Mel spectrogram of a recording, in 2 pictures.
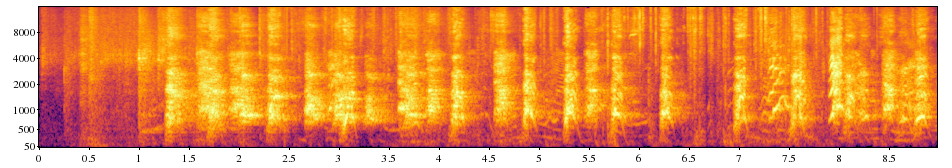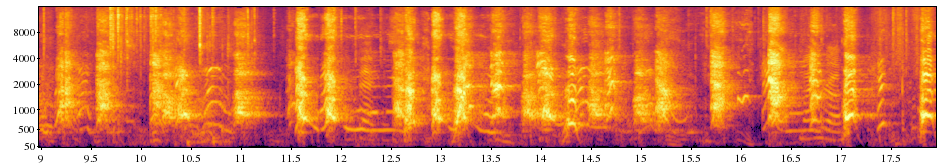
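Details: Cavalier King Charles Spaniel at a breeder's kitchen camera, cloudy Monday morning; rapid, continuous yappy barking and yips, dense and excited, sometimes overlapping as if more than one dog, with brief gaps around eleven seconds.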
